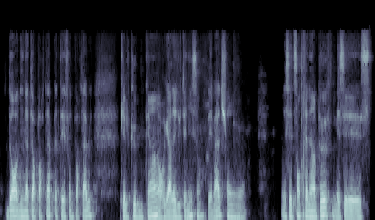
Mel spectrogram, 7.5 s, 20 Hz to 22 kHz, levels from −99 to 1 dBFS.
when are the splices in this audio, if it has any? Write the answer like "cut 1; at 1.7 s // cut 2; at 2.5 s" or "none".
cut 1; at 2.4 s // cut 2; at 3.2 s // cut 3; at 4.2 s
